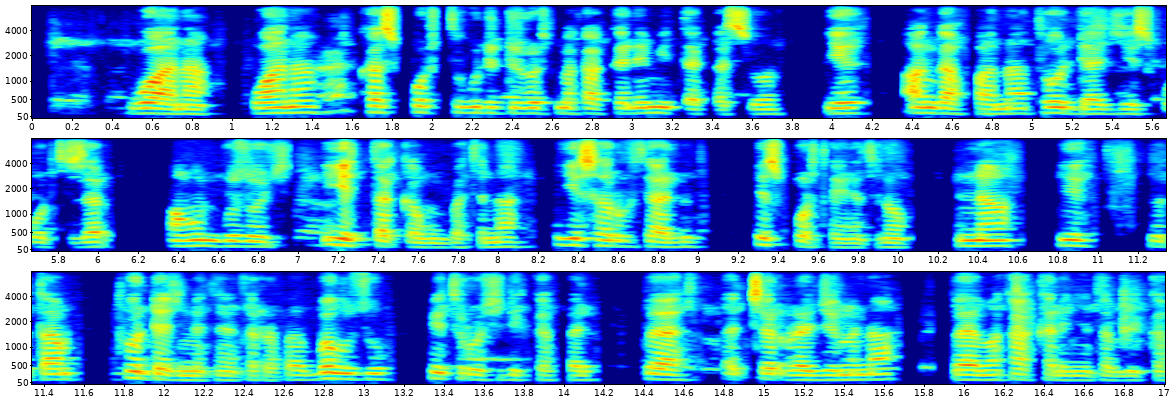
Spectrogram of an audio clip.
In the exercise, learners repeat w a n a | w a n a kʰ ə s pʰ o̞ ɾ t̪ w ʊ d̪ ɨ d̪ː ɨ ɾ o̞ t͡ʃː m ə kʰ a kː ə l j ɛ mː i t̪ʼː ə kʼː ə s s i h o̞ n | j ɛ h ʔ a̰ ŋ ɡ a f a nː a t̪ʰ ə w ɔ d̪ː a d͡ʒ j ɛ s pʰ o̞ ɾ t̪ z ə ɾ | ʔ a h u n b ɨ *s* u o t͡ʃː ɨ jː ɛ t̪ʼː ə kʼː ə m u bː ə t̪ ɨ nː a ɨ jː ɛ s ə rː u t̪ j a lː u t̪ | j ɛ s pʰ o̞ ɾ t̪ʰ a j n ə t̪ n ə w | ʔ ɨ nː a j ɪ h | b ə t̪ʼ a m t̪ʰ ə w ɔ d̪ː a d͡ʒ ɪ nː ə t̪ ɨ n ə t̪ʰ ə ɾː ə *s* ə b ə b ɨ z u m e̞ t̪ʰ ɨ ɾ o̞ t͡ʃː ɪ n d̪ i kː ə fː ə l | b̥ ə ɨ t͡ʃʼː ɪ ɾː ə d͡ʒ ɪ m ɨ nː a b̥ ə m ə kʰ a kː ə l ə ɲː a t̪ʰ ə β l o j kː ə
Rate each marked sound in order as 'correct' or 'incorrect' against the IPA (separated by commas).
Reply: incorrect, incorrect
